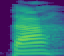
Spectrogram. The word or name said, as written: ta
